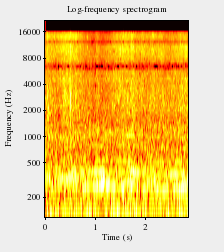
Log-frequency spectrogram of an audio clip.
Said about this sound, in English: I call above the rush and roar of an ocean climbing into the sky.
